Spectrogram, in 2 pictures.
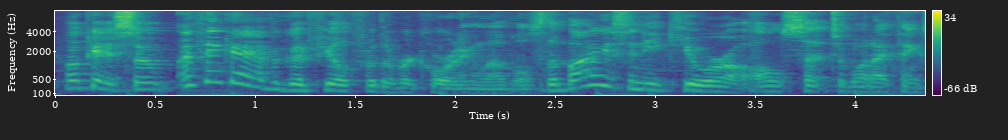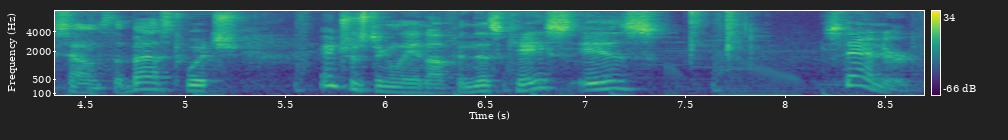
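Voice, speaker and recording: Lively, higher-voiced man giving a tutorial. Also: brisk. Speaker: host of an audio gear channel. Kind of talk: casual tutorial narration.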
